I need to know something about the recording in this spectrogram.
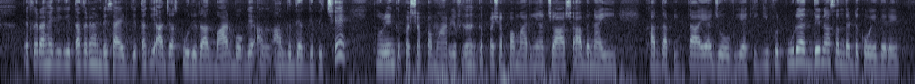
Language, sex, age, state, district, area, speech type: Dogri, female, 30-45, Jammu and Kashmir, Jammu, urban, spontaneous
